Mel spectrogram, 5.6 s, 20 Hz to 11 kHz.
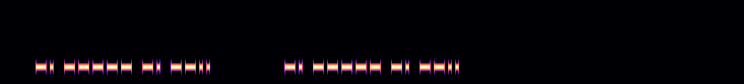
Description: Morse code, heard as a keyed tone, about 46 wpm, 700 Hz. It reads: N0NZ N0NZ
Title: USA Call Signs - 4 Characters - Repeated 2x - 45wpm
